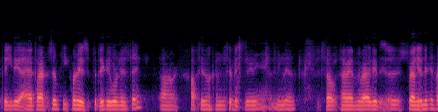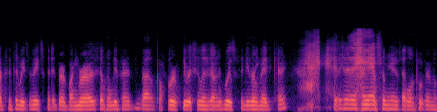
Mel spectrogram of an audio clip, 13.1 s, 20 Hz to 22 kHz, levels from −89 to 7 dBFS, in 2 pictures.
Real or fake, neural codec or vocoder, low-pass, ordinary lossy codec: fake; codec, 16 kHz, 0.5 kbps, FreqCodec, larger model; none; none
